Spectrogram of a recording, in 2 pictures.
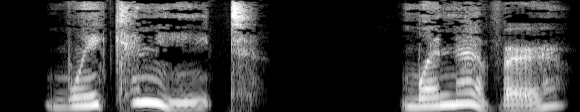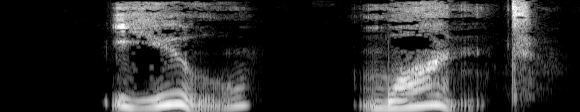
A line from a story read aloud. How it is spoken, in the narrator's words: Ariana purred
